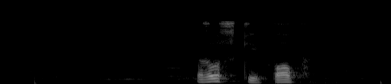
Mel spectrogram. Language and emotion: Russian, neutral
